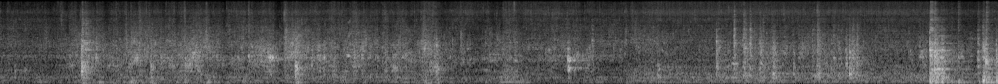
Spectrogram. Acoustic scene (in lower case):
kitchen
